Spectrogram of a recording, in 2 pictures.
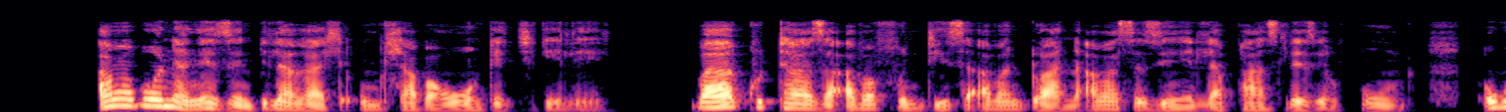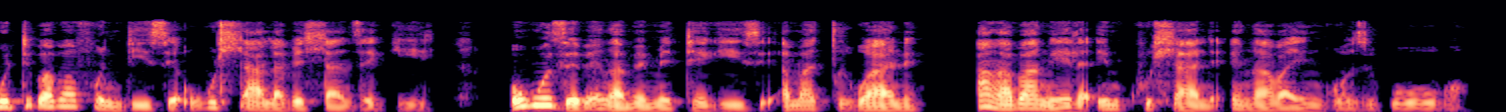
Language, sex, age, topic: North Ndebele, male, 36-49, health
